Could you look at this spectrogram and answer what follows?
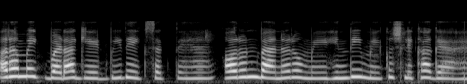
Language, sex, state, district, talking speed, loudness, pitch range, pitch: Hindi, female, Uttar Pradesh, Muzaffarnagar, 245 wpm, -15 LUFS, 280-320 Hz, 295 Hz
